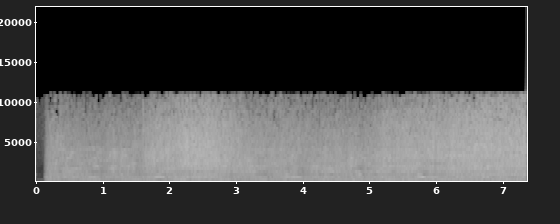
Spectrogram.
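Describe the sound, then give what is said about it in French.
Ocean surf rushes in a steady, dense roar along a beach at Angor, Dakar, Senegal, with no single wave standing out, while faint, indistinct voices drift through the wash in the background. “Des personnes du troisième âge et celles victimes d'AVC commencent à l'adopter pour soigner leurs maux tout en profitant des vagues.”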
